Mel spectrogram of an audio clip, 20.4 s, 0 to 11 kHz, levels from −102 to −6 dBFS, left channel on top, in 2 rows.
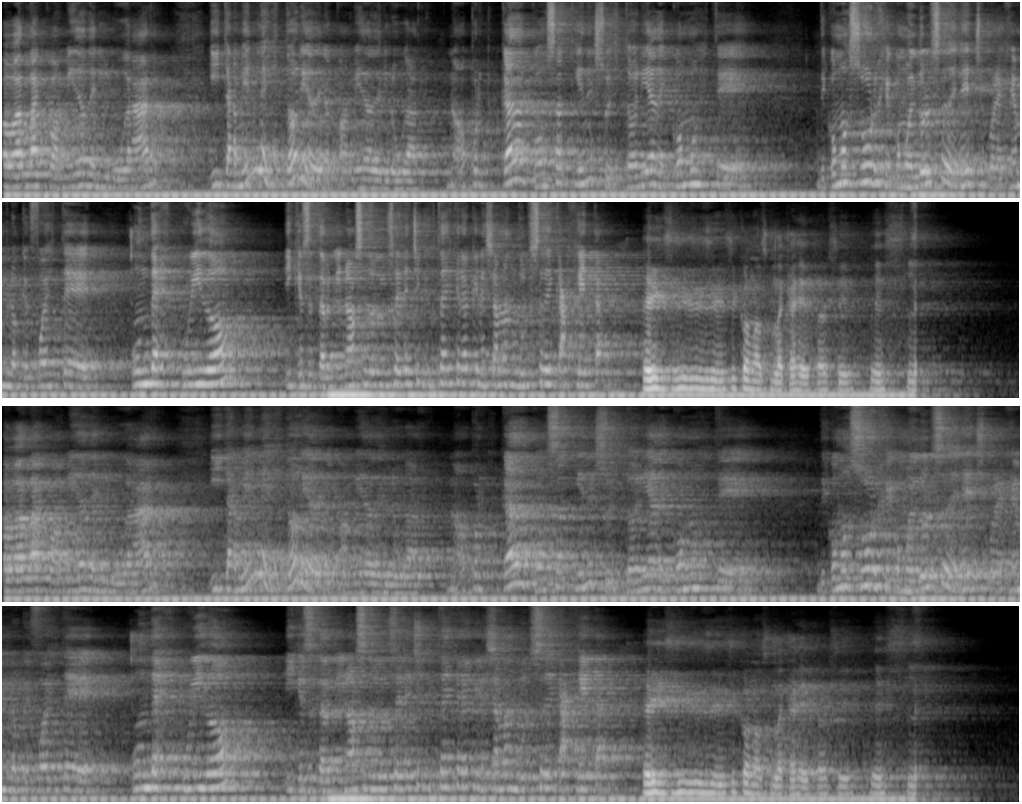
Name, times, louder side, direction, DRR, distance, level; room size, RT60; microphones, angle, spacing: voice 1, 0.0-7.5 8.1-11.1 11.5-12.5 13.0-16.2, left 2 dB, 45° left, 2 dB, 1.6 m, -35 dB
voice 2, 16.6-19.3, left 3 dB, 25° left, 7 dB, 0.3 m, -31 dB
15.5 x 14.5 x 4.4 m, 2.1 s
head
